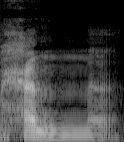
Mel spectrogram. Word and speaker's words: حَمَّا: H sound, and then the ha, the coarse or the heavy H sound, and they come together here. So a person may have the tendency of mispronouncing them since they come together. So we have to be careful here. Is وَامْرَأَتُهُ حَمَّا. So hu, ha. First you have this light H sound, and it stretches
